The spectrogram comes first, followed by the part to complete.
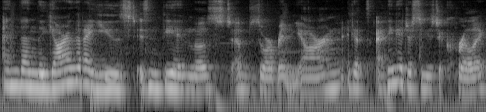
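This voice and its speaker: A woman speaks at a fairly quick pace in an animated tone with ordinary pitch variation. Noticeable background noise is audible. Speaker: crochet content creator. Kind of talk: casual vlog talk-through. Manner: animated, chatty.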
